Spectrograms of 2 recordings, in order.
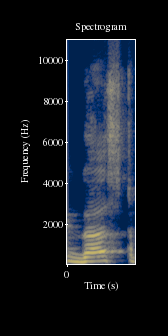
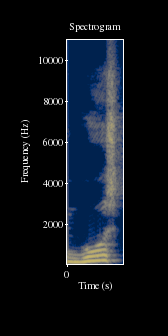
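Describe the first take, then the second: First: The vowel is a short 'uh' sound. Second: The vowel is a short 'oo' sound. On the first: The speaker calls it right. "गस्ट पढ़ना है आपने" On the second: The speaker calls it wrong. "गुस्ट नहीं पढ़ना है इसको"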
